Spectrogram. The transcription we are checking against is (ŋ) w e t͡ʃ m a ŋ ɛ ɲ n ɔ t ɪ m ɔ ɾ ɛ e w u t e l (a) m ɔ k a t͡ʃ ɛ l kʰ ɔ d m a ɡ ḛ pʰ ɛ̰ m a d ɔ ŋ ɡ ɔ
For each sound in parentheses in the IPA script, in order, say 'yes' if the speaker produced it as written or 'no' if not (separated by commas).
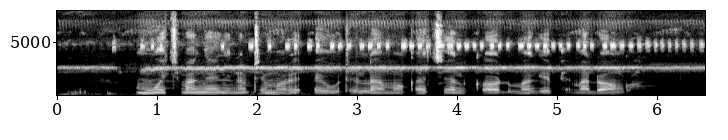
no, yes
